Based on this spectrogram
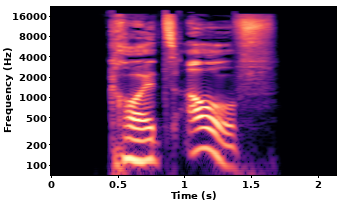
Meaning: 1. singular imperative of aufkreuzen 2. first-person singular present of aufkreuzen
- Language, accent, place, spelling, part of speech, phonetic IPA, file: German, Germany, Berlin, kreuz auf, verb, [ˌkʁɔɪ̯t͡s ˈaʊ̯f], De-kreuz auf.ogg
